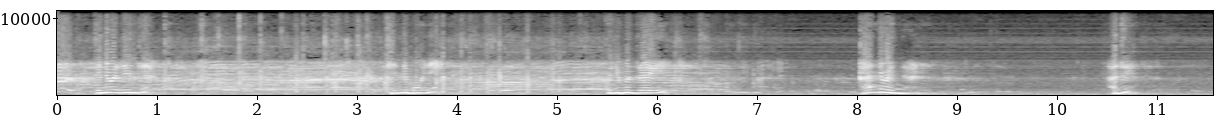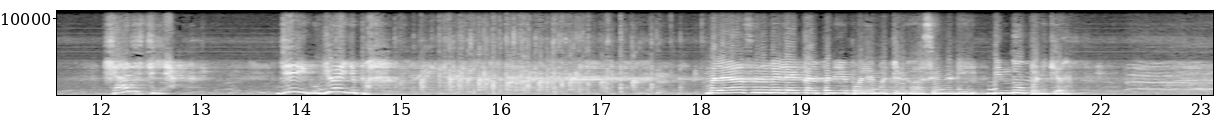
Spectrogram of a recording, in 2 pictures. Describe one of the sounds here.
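A young boy speaks with animation into a microphone through loudspeakers.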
